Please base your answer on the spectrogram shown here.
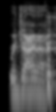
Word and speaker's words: Regina: And anyone we're saying Regina Regina the city that rhymes with fun.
